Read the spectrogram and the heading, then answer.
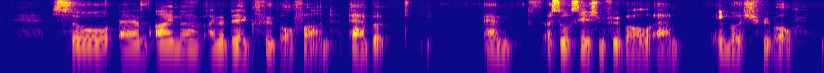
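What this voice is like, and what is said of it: Non-American accent. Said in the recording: “our American listeners can understand with the accent. He's probably not from America.”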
